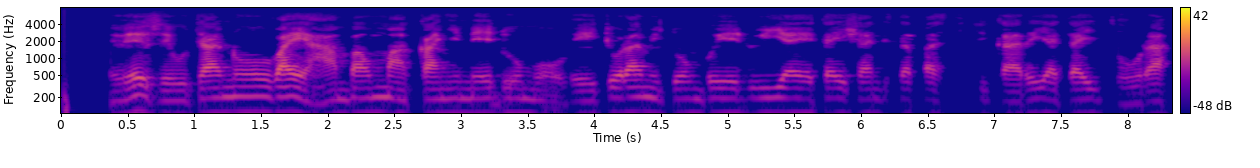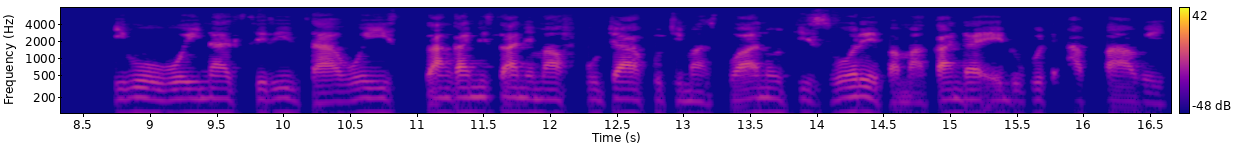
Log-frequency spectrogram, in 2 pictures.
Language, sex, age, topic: Ndau, male, 50+, health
